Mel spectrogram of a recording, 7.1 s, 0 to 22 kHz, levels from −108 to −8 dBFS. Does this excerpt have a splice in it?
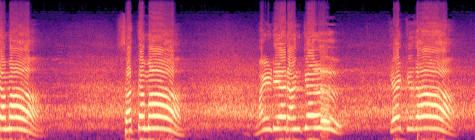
no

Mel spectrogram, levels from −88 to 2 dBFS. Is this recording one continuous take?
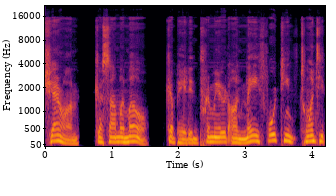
yes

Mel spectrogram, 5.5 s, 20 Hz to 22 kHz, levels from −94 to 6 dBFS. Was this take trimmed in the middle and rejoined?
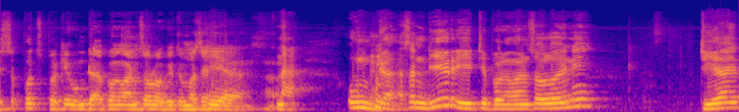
no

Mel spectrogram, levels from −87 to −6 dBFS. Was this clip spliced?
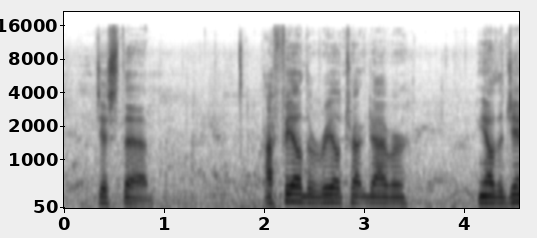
no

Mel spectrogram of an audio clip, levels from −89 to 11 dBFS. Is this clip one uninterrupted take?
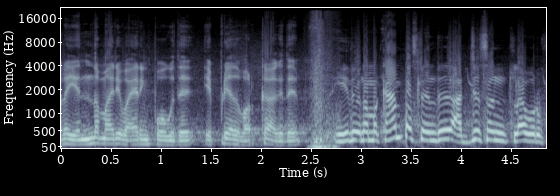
no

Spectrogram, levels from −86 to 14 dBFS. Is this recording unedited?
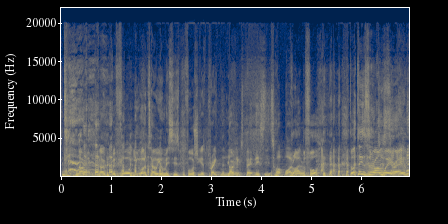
no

